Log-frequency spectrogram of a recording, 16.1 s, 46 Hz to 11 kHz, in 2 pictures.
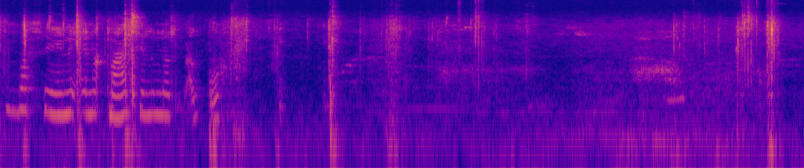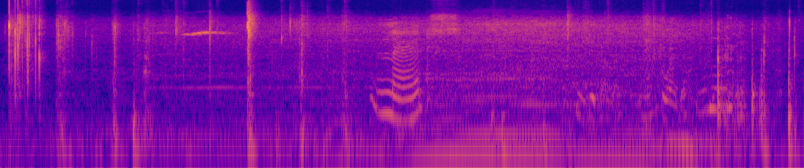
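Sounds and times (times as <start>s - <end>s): slime crackling and popping: 0.0s - 5.4s, 7.0s - 11.7s.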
